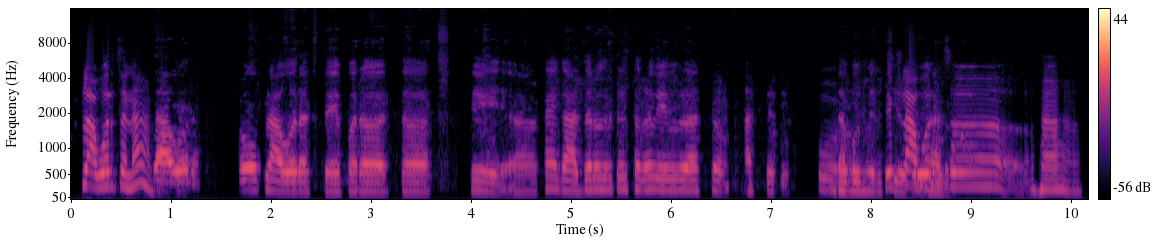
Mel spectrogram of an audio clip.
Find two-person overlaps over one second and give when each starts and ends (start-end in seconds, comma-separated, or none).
7.7-9.1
